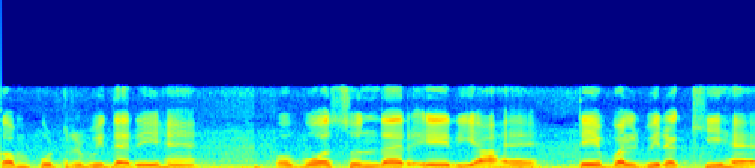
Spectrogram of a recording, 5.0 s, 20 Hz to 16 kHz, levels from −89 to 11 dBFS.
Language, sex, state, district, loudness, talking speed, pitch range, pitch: Hindi, female, Haryana, Charkhi Dadri, -15 LUFS, 155 wpm, 210-230 Hz, 220 Hz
